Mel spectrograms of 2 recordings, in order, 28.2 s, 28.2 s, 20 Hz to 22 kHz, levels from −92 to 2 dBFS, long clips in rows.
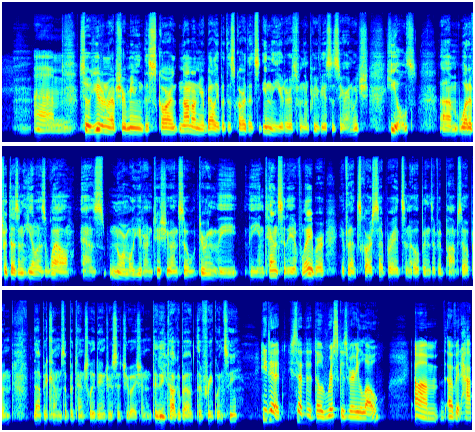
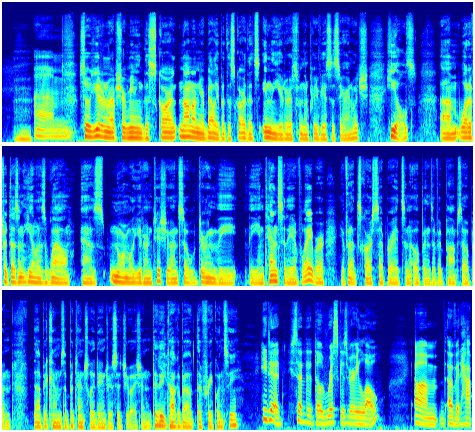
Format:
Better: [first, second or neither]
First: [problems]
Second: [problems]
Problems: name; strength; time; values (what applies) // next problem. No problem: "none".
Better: second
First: thin; very; fading below 300 Hz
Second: none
